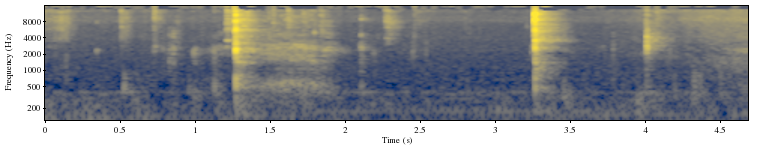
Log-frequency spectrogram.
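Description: Faint: two sharp clicks about two seconds apart, the first followed by a brief soft rustle, and a fainter click near the end.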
